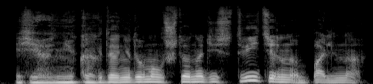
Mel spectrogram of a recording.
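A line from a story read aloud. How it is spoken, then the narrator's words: Mumbling. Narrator (Russian): бормотал он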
